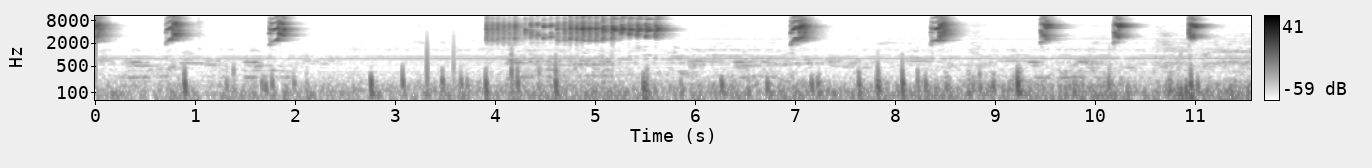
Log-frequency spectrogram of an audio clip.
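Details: Lovebird uttering sharp, high squeaky chirps at irregular intervals, with a burst of dense raspy chatter lasting about two seconds near the middle, against a faint low background hum.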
